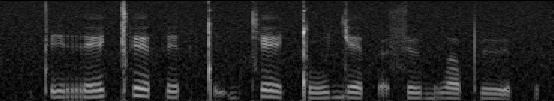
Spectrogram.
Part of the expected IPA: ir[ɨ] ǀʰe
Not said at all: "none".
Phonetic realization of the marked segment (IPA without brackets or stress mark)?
e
